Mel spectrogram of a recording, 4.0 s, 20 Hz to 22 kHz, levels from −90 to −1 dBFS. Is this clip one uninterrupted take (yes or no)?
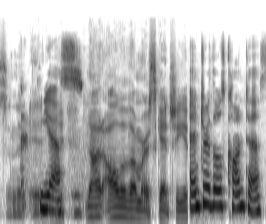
no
